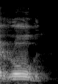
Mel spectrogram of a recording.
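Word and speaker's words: rogue: उसे बोलते हैं रोग तो रोग को नॉर्मल लिख देते हैं लोग आर ओजी आरओ जीी नहीं है आरओ जीी के बाद यू और ई भी आते हैं इसे बोलते हैं रोग हां लेकिन बोलने में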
